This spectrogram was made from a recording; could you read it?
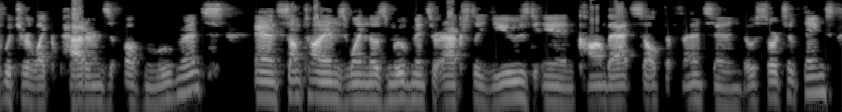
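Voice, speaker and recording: Guy with a lowish, really sharp tense voice, explaining stuff point by point, casual commentary. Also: muffled recording. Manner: explains step by step, spells out letters, often hedges with "if you will". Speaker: video commentator.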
